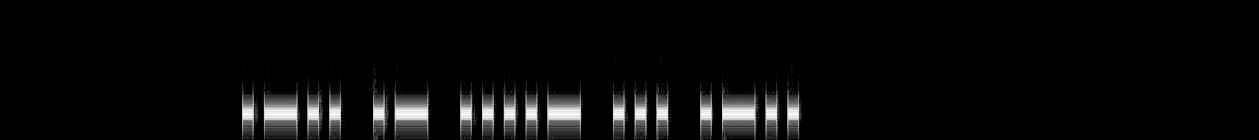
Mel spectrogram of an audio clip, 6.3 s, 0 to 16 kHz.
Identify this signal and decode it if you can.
Morse code, heard as a keyed tone, about 22 wpm, 700 Hz. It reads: LA4SL
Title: DXCC-100 Call Signs - 5 Characters - Repeated 3x - 22wpm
